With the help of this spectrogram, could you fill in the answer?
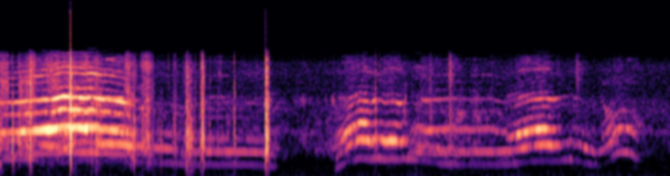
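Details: Domestic cats sounding as if talking to each other indoors: a run of loud, drawn-out harmonic meows, one rising and falling after another, with clicks and knocks in the first half and a softer wavering meow series after a brief pause.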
